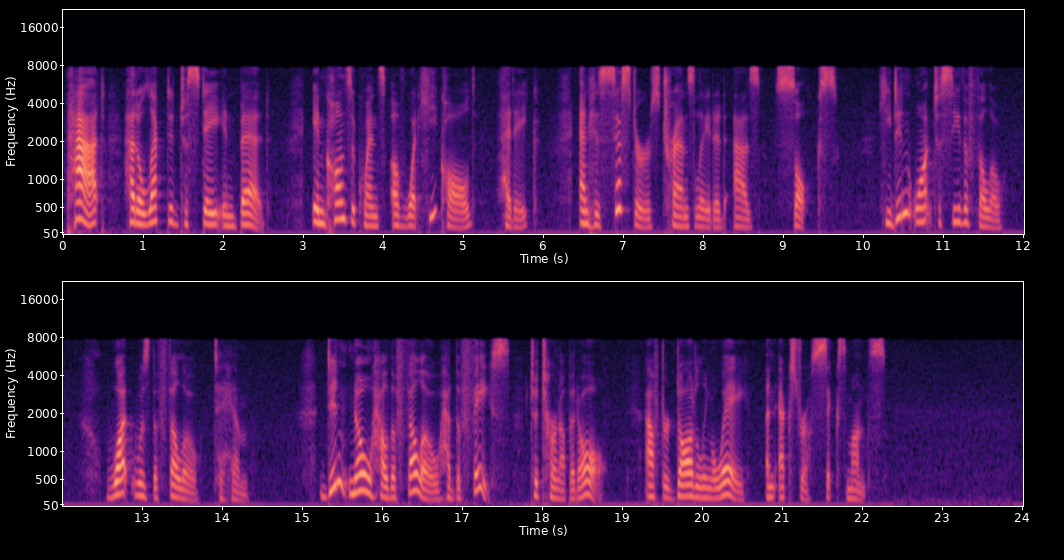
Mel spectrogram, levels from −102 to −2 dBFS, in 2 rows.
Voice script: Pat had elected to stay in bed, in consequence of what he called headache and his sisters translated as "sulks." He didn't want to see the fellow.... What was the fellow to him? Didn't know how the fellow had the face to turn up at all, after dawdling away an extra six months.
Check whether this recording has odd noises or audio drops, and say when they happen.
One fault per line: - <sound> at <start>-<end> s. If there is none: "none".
none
